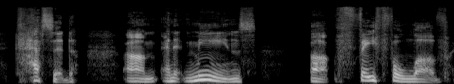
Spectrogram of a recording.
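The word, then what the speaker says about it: חסד: This word is pronounced chesed, and it means faithful love.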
